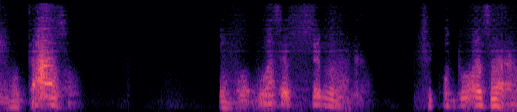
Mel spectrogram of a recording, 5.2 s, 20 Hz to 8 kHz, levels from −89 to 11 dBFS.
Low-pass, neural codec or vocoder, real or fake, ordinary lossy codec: 7.2 kHz; codec, 44.1 kHz, 0.9 kbps, DAC; fake; none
